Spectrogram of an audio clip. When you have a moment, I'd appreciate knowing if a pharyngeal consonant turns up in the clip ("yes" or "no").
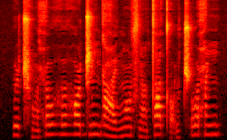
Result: yes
